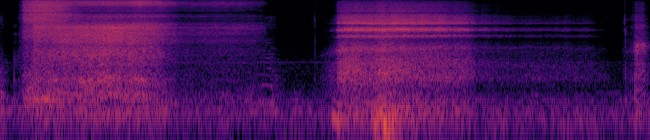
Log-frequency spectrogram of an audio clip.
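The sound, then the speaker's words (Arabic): A demonstration of two long, deep belly breaths: a drawn-out airy inhale lasting a few seconds, filling the belly like a balloon and then the chest, a short pause, then an equally long, hissing exhale that slowly fades. No one speaks. “اللي صار هلا نفخ اول شيء البالون وبعدين بيطلع النفس واخر شيء آه، بيعبي الصدر اوكي ولما بطلع النفس من الجسم بتصير العمليه عكسيه البطن بفوت لجوا لما البطن بيفوت لجوا بيطلع النفس”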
